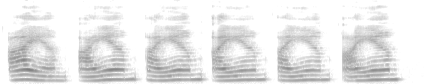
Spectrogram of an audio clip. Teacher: The stress falls on the same syllable as an iambic poem, the second syllable.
